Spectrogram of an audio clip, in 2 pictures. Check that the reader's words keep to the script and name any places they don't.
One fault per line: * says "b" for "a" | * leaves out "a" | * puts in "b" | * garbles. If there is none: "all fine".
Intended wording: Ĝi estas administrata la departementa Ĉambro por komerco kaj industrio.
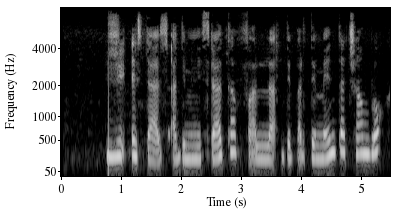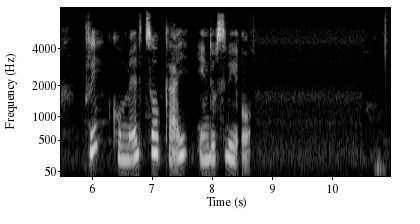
* puts in "far"
* says "pri" for "por"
